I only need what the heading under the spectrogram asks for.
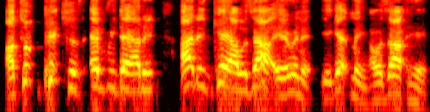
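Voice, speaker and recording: A man with a London roadman accent telling stories in casual, slangy chat, emphatic and repetitive, with a husky voice. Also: high voice, sing-song, quick pace. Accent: London urban, roadman. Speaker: podcast co-host.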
